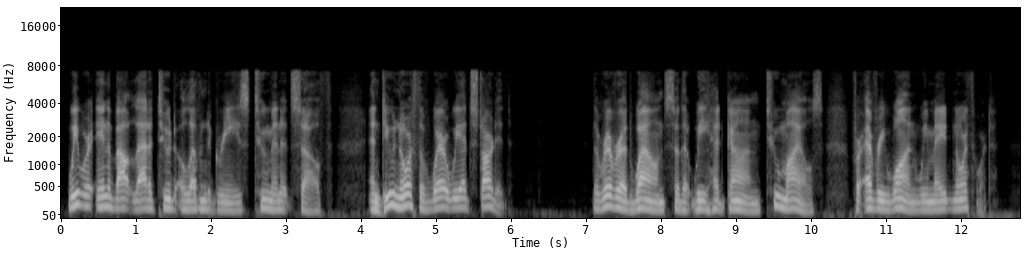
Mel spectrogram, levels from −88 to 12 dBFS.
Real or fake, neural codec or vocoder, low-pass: fake; codec, 16 kHz in and 24 kHz out, 0.4 kbps, LongCat-Audio-Codec, two codebook decoder; 7.2 kHz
